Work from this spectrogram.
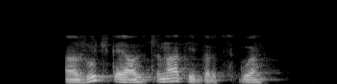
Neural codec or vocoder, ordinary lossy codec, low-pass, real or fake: none; AAC, 16 kbps; 7.2 kHz; real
